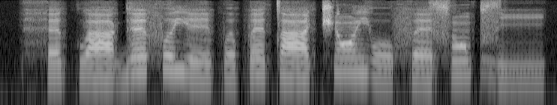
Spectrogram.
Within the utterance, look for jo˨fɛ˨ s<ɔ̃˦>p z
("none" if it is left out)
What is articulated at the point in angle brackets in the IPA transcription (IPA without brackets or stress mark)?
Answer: ɔ̃˦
